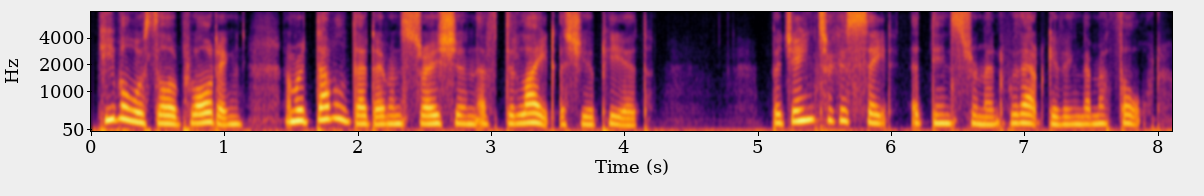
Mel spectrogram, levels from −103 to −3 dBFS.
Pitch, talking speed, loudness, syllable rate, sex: 220 Hz, 190 wpm, -17 LUFS, 6.4 syllables/s, female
